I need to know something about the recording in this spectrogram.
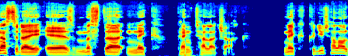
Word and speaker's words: Pentelechuk: me uh nice to meet you and you pronounced my last name perfectly so my name is Nick pentelechuk I own a business called clean cut real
